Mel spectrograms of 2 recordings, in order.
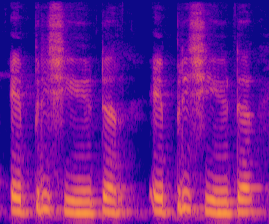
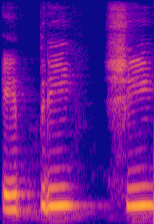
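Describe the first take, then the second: First: Said in the usual way. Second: एप्रिशिएटर stretched slowly, higher and louder; slow drawn-out model word. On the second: Shown as a demonstration. Teacher sounds out एप्रिशिएटर slowly for the class. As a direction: spell out एप्रिशिएटर in slow syllables. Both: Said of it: "तो पूरी meaning क्या बनी?".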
